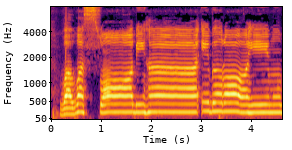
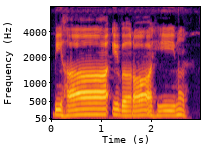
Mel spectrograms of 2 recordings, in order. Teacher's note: You can see Hamza after Alif Madda in the next word. It is Madde Munfasil. You have to stretch up to 5 harakat.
